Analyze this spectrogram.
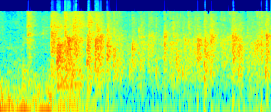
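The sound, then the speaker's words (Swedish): An audience at Kårhuspubben in Sundsvall breaks into applause for the mathematics lectures of Anders Fällström and Johan Torbjörnsson, holders of doctorates in philosophy: a dense, steady clatter of many hands clapping that swells after a brief moment and continues at a fairly even loudness throughout. “Filosofie doktorerna Anders Fällström och Johan Torbjörnsson får applåder för sina matteföreläsningar på Kårhuspubben i Sundsvall.”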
